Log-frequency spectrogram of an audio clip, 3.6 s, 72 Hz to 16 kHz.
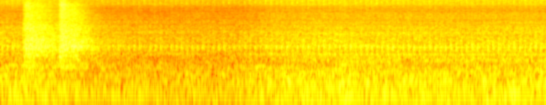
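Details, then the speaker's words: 2019 Toyota Fortuner diesel after EGR valve cleaning for an accelerator delay, coolant being topped up: a couple of light clicks, then a steady, even, low idle rumble with no knocks or misses. Normal idle; delay appears gone. "Boss, yan, pinupuno na lang namin ng coolant. Ganda na ng tahimik na tahimik."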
